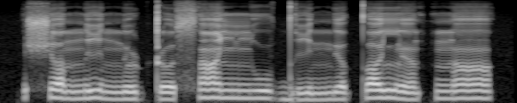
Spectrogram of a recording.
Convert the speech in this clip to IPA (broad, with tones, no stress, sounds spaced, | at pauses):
ʃ ɐ˥˩ n i˥˩ n ʉ˩ ʈ ɵ˩˥ s ã˥ ɲ u˥˩ d̪ i˩ nʲ ɐ˧ t̪ ɐ˥ lʲ ɐ̃˩˥ t n ɐ̃˥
